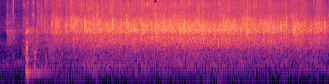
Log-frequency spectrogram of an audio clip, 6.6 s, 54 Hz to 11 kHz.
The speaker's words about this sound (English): All 3 hours, applause.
